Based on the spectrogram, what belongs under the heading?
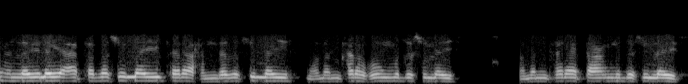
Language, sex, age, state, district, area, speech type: Manipuri, male, 45-60, Manipur, Churachandpur, urban, conversation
